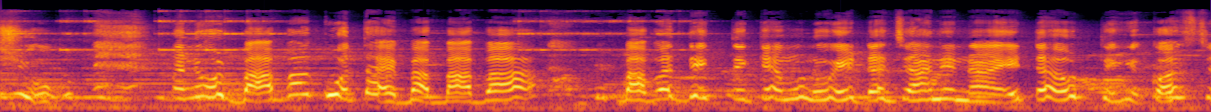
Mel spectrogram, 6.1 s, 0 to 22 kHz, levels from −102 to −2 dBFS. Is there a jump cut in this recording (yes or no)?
no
